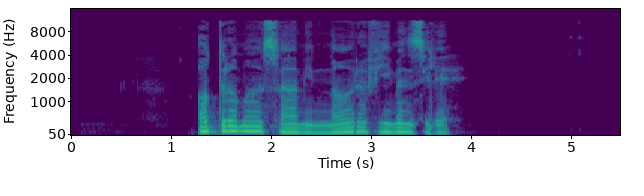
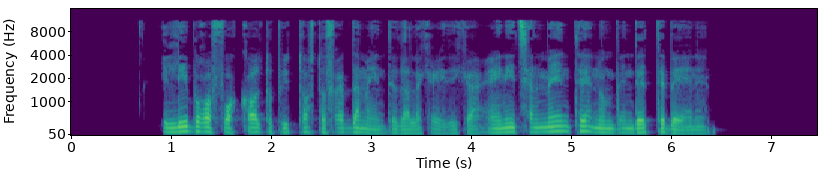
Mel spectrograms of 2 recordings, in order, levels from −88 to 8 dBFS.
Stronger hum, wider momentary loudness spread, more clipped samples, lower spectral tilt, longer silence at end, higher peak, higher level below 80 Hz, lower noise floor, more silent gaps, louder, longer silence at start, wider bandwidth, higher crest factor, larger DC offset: neither; about the same, 12 LU vs 11 LU; neither; about the same, -5.5 dB/octave vs -5.5 dB/octave; first, 1.7 s vs 1.1 s; second, -12 dBFS vs -2 dBFS; second, -60 dBFS vs -54 dBFS; about the same, under -90 dBFS vs under -90 dBFS; neither; second, -27 LUFS vs -24 LUFS; first, 1.25 s vs 0.9 s; about the same, 11.5 kHz vs 12 kHz; about the same, 18 dB vs 22 dB; neither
